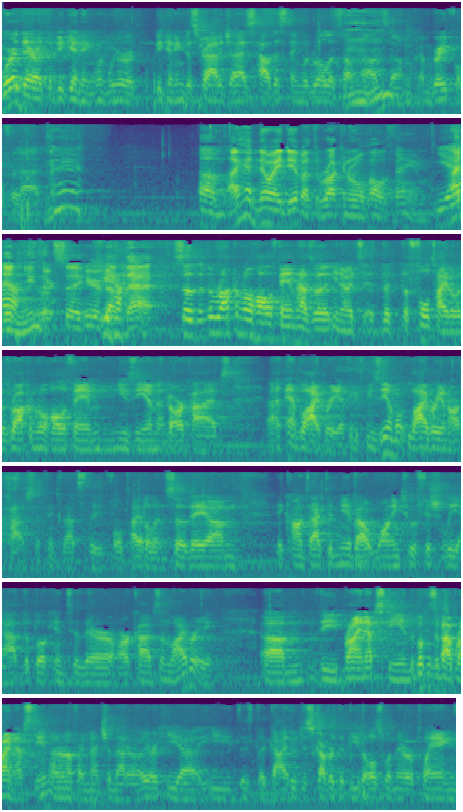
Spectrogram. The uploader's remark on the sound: LIVE from Baltimore Comic Con! In this episode, we are LIVE from Charm City!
